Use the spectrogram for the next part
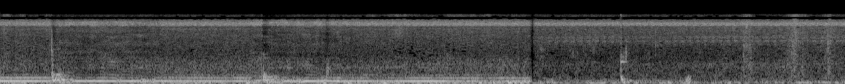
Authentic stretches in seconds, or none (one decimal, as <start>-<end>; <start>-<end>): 0.0-0.6; 1.6-2.5; 3.4-8.5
